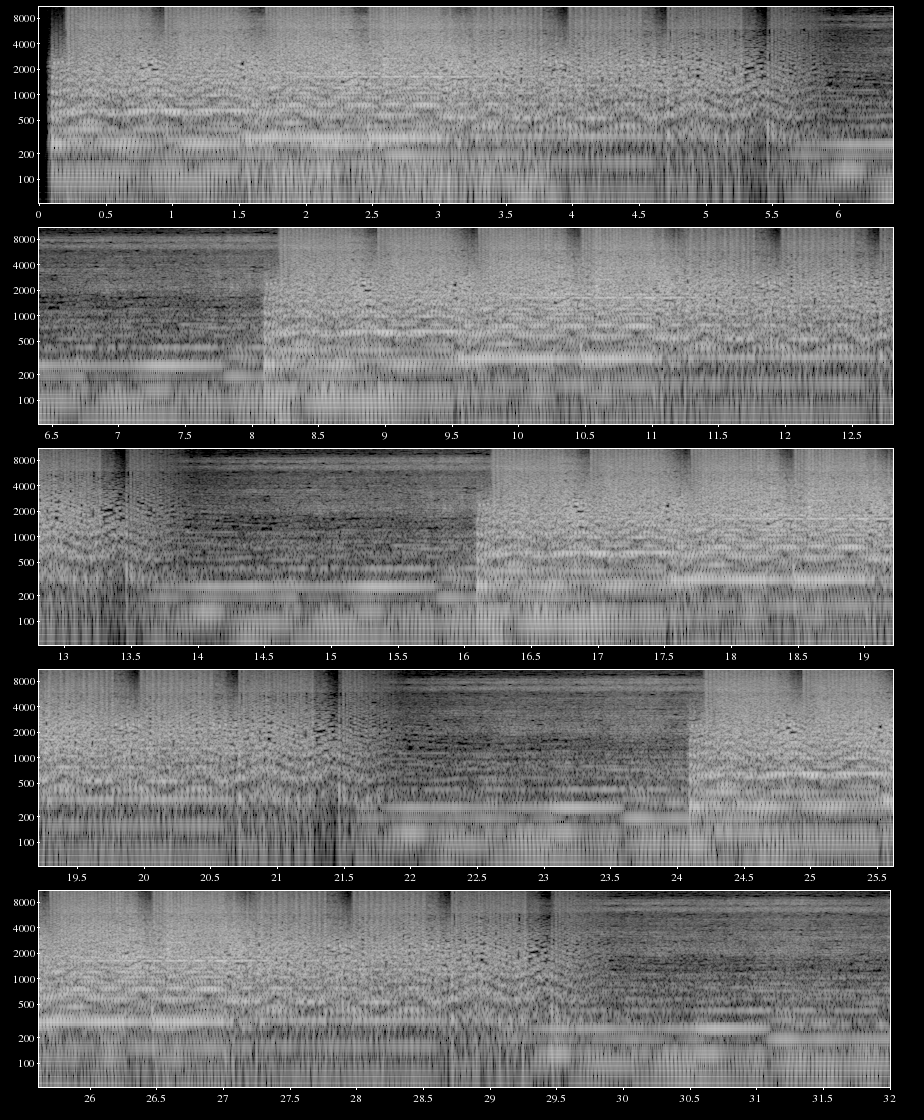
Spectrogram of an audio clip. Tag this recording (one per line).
Noise
Bass
Music
Electronic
